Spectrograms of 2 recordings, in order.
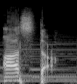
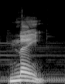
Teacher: कलकतिया उर्दू में हे आवाज़ की तरफ रुझान कम है। अक्सर अल्फाज हे के बग़ैर तलफ़ुज़ किए जाते हैं, जैसे आहिस्ता से आस्ता, नहीं से नई वगैरह।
